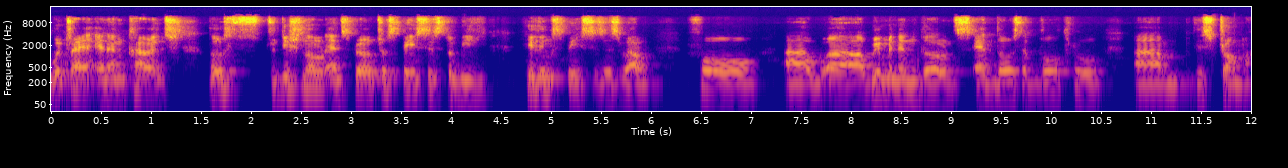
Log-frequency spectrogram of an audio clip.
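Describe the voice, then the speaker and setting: Speaking fairly slowly with a non-native accent, a man uses a fairly low pitch and ordinary pitch variation. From Fiji. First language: not English. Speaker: panelist on gender-based violence. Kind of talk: panel discussion. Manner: halting.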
